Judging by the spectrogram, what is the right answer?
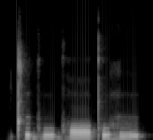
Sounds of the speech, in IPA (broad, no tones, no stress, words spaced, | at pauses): cʰɯɡʱuːɡʱɔːkʼu ɦɯ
